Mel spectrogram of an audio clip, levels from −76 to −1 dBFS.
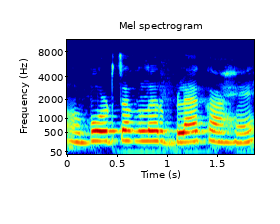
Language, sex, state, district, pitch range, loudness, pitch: Marathi, female, Maharashtra, Dhule, 245-275 Hz, -13 LUFS, 265 Hz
